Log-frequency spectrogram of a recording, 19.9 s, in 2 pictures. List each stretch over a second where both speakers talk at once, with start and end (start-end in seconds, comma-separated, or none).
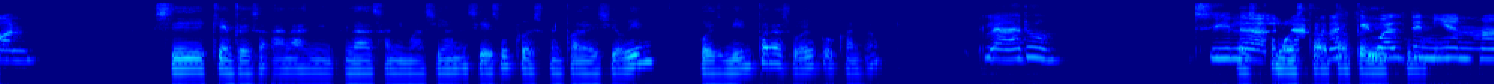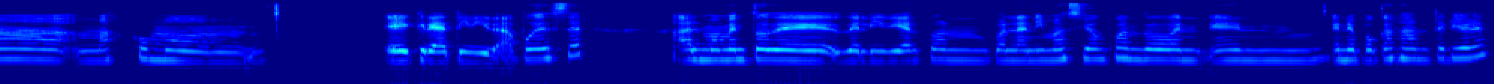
8.2-9.6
